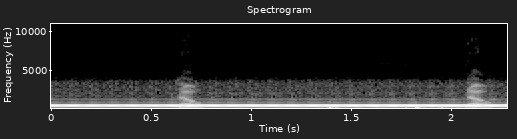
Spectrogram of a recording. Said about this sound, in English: Nope. That would be a dial tone.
